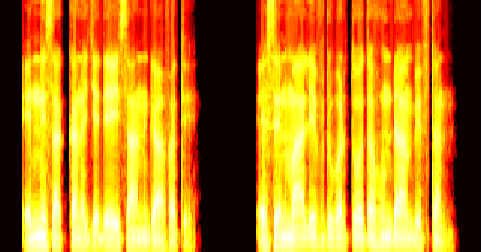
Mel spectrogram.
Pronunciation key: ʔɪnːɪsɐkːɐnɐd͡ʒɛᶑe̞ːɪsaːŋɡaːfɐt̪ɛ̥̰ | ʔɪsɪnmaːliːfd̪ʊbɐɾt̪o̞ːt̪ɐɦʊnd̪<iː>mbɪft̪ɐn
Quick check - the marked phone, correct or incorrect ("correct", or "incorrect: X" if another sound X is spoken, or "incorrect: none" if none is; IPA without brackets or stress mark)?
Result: incorrect: aː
